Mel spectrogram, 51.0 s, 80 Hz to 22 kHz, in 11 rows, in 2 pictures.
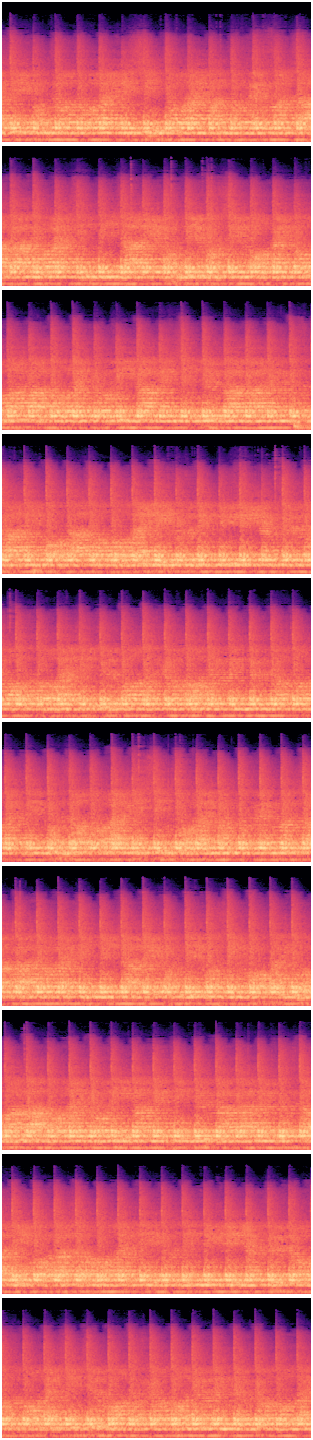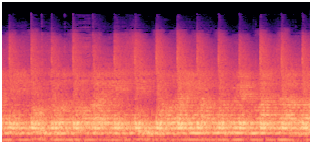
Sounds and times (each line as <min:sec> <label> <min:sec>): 0:00.0 mokugyo strokes on each syllabe 0:50.9
0:00.0 monks sing together in a rhythmic way 0:50.9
